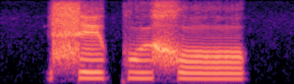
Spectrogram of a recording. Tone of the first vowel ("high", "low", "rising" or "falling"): high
